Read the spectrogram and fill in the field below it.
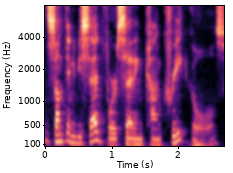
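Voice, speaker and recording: With an American accent, this somewhat breathy voice swings very widely in pitch on a very clean recording with a silent background. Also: man. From US Midwest (Cleveland, Ohio). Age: 60s. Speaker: guitarist and radio host. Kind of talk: interview conversation. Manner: hesitant, many fillers.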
